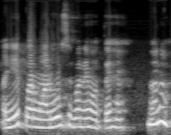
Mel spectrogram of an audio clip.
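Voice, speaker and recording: High-voiced woman teaching chemistry. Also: lo-fi sound. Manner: chatty, asks the viewers quick questions; coaxing and informal with students. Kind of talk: online video lesson.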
